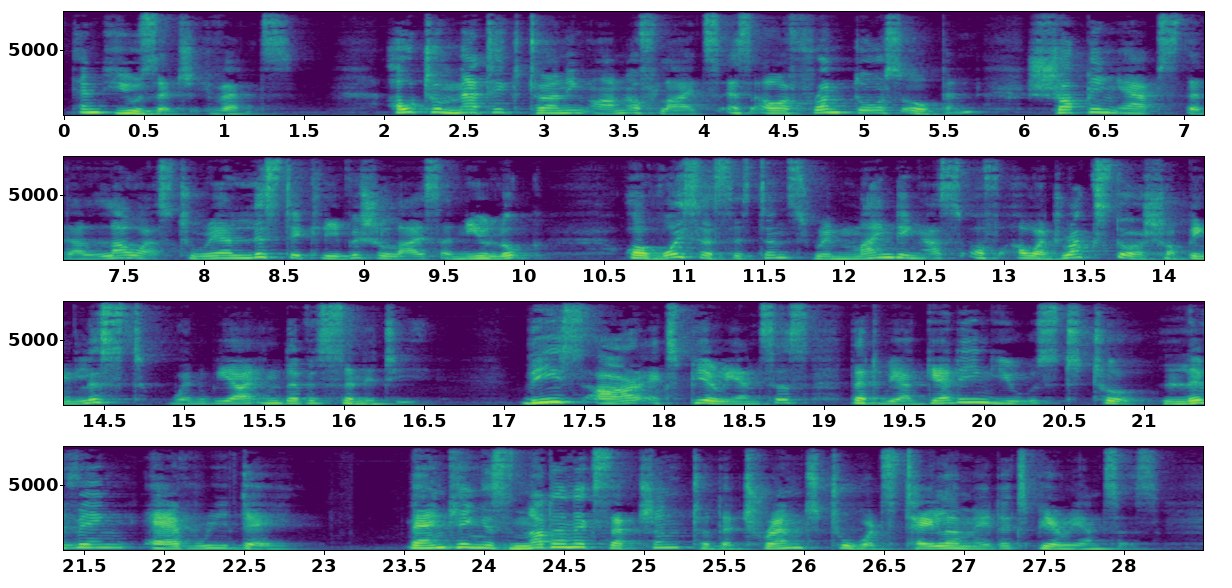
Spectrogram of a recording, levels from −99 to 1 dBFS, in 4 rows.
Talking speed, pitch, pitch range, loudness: 135 wpm, 180 Hz, 160-220 Hz, -23 LUFS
